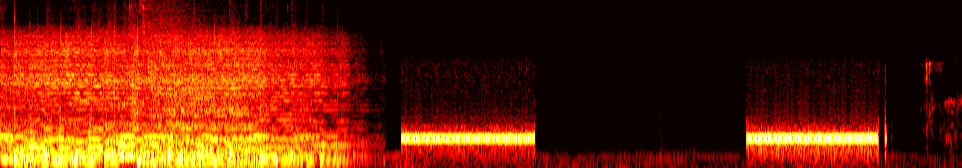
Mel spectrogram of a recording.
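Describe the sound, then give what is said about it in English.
Music fades out, then a steady telephone tone sounds in two long two-second bursts with a pause between, as a phone call is placed to a guest, with no talking. “We're going to get him on the phone right about now.”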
